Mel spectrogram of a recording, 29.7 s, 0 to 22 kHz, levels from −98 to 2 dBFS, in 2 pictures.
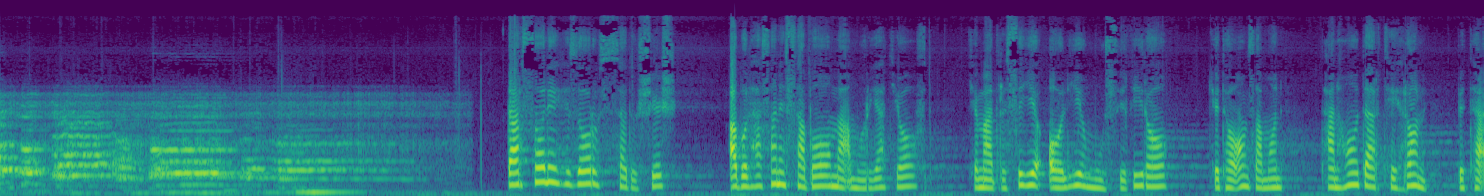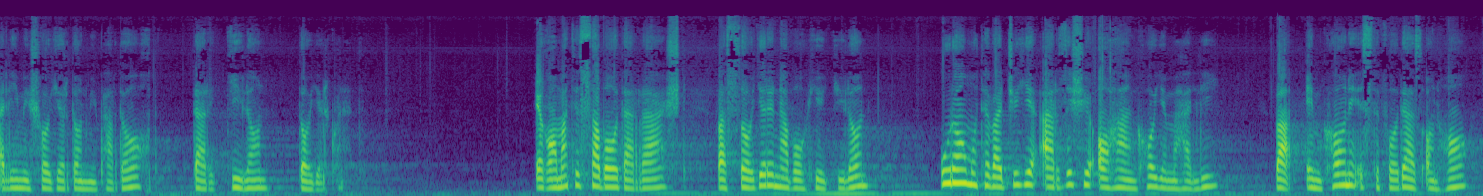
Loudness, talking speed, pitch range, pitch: -18 LUFS, 95 wpm, 170-215 Hz, 190 Hz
